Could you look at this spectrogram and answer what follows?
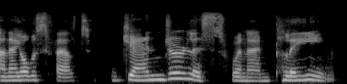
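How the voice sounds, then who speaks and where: In a Donegal accent, a woman speaks at a fairly slow pace with a medium pitch and fairly even intonation, recorded very cleanly against a silent background with a dry, close sound and no echo. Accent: Donegal Irish. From Ireland, Donegal. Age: 60s. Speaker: fiddle player and singer. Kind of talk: interview.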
